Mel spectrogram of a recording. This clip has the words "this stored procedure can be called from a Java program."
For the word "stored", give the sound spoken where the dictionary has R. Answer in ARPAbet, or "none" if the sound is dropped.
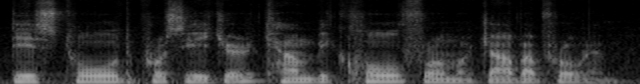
L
